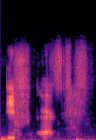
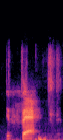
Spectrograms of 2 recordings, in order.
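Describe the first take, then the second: First: The stress is on the first syllable. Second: The stress is on the second syllable. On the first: The word is used as a noun. "as a noun, ... first syllable stress in the noun" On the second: The word is used as a verb. "As a verb, ... second syllable stress in the verb"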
